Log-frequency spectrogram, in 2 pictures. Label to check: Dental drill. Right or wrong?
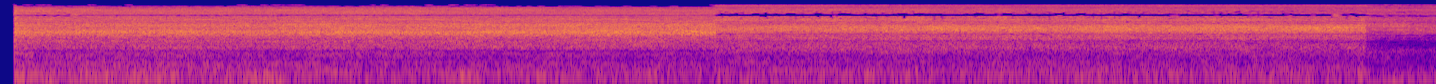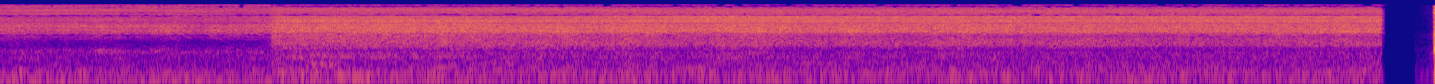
Right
